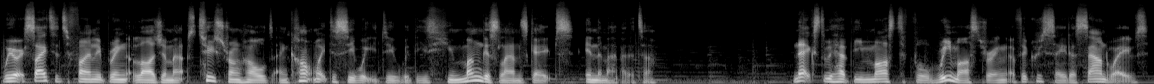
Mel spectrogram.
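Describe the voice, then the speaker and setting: A man's voice: lowish voice, creaky. A man presenting as a game developer in scripted promotional narration, with wry, playful asides. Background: background music.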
